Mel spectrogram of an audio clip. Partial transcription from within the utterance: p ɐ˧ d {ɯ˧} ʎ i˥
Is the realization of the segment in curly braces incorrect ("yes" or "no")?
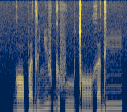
no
